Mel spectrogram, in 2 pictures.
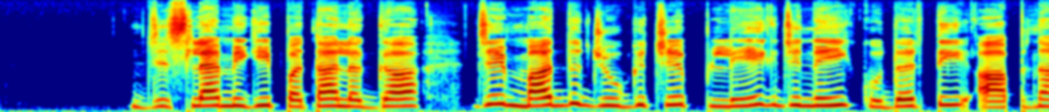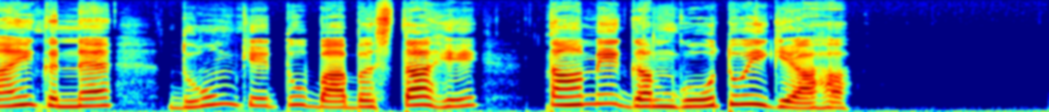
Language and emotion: Dogri, sad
